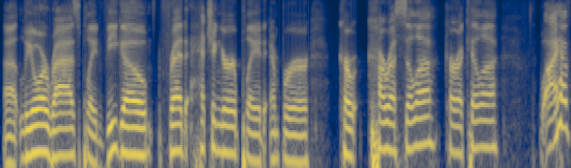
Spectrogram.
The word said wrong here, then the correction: Caracalla: I think it's Caracalla.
